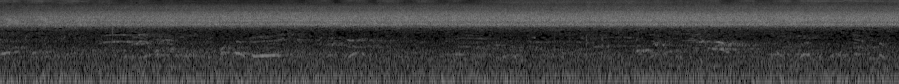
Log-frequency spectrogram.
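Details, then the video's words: A continuous high-pitched hiss of cicadas on a midsummer school playground, even and loud throughout, with faint chatter of people low beneath it. "한 여름 운동장에서 매미가 울고 있다 - 여름의 소리, 학교 종소리, 매미 울음소리"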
